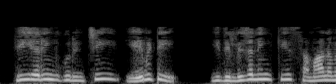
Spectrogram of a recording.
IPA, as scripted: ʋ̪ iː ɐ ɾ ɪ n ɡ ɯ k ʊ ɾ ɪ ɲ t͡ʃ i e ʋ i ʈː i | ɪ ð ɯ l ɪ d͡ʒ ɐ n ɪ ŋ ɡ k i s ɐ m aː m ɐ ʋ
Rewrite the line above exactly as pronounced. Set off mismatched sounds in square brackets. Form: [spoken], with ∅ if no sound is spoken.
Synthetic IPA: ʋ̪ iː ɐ ɾ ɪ [ŋ] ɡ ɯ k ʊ ɾ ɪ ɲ t͡ʃ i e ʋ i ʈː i | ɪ ð ɯ l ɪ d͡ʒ ɐ n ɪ ŋ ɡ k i s ɐ m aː [n] ɐ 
